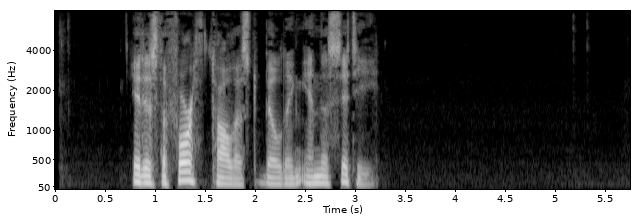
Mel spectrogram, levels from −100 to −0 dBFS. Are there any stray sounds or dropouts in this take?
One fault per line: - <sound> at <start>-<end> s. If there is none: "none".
none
